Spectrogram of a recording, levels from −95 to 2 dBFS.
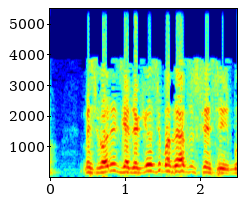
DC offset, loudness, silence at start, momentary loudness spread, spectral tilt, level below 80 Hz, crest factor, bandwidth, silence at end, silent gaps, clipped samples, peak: under 0.1%; -10 LUFS; 0 s; 6 LU; -7.5 dB/octave; -44 dBFS; 10 dB; 5.4 kHz; 0 s; none; 2%; 0 dBFS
